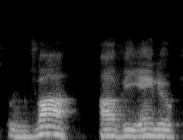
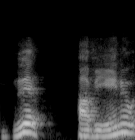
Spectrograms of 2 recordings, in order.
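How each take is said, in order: First: The first syllable has an a vowel. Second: The first syllable has an i vowel. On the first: The speaker calls it right. "That is considered the pro- proper pronunciation" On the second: The speaker calls it wrong. "it doesn't say vi Avienu in the usual form"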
